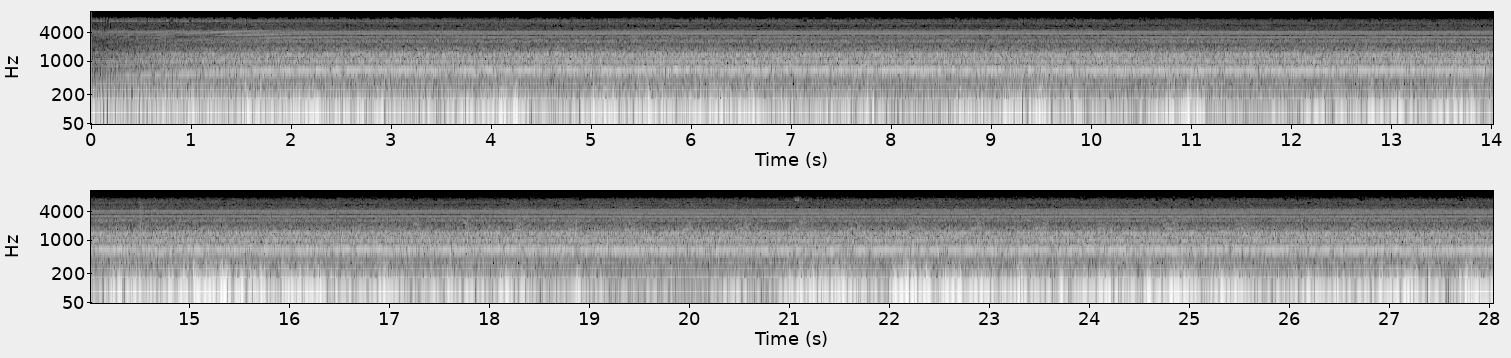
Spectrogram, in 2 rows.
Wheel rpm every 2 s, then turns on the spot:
0, 0, 0, 0, 0, 0, 0, 0, 0, 0, 0, 0, 0, 0.
none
